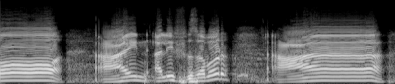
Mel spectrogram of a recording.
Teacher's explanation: আইন গলার ভিতরে চাপিয়ে বলতে হয়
